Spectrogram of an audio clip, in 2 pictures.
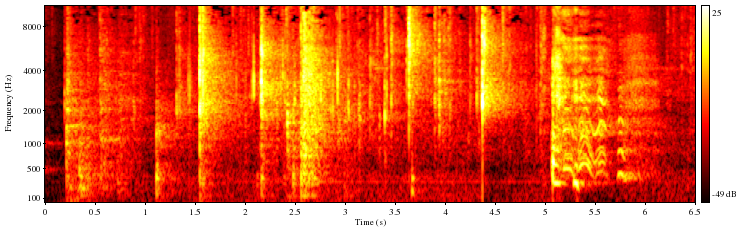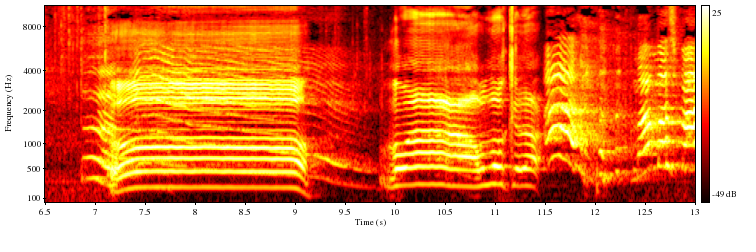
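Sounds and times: slime squelching and popping: 0.8s - 5.1s.

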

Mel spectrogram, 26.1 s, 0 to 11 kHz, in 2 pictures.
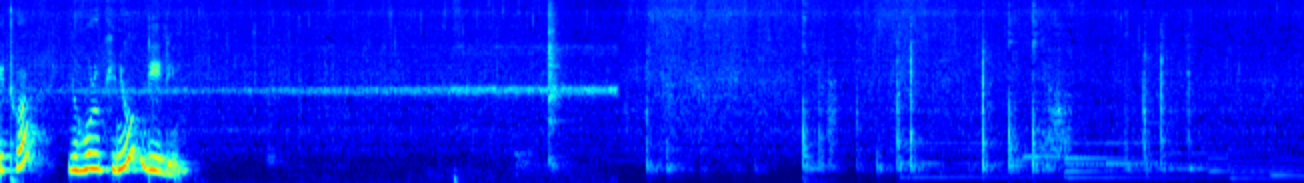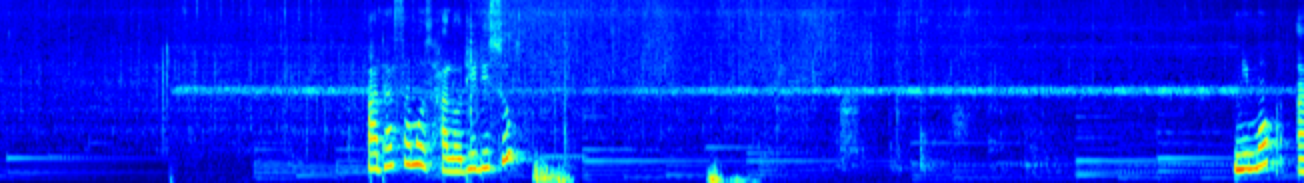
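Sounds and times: garlic sizzling in hot oil: 0.0s - 26.0s
steel spoon scraping a pan: 6.4s - 9.2s, 9.8s - 10.9s, 20.5s - 23.6s.

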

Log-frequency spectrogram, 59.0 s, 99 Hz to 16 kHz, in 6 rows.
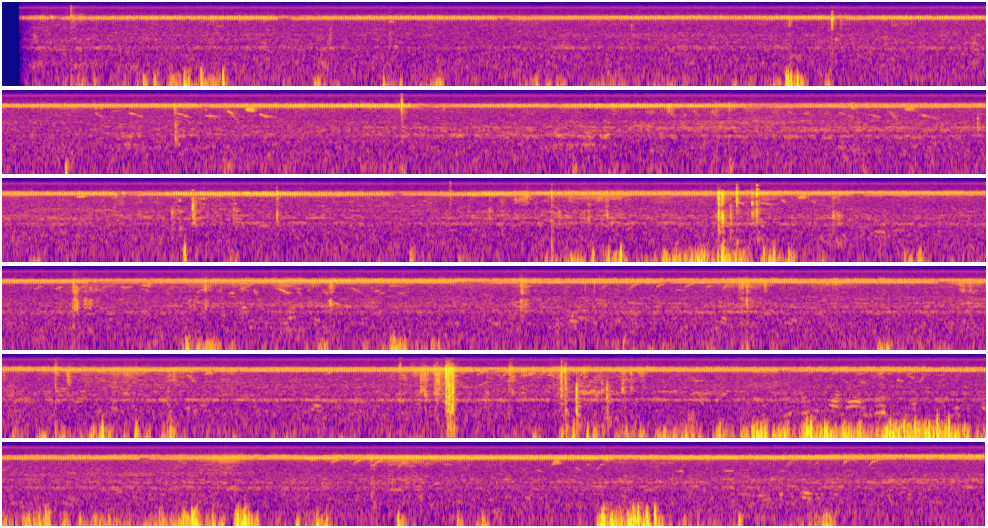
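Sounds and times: crickets trilling: 0.3s - 59.0s.

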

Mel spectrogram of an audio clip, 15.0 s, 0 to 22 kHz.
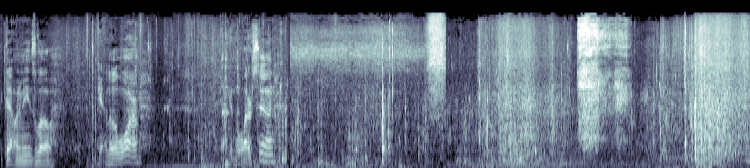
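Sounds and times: divers splashing into water: 13.2s - 15.0s.

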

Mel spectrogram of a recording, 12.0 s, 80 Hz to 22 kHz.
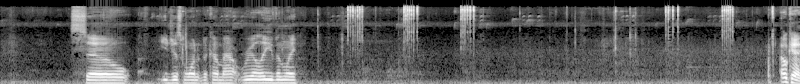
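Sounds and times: ratchet wrench clicking: 5.1s - 6.3s, 6.9s - 7.2s, 9.2s - 10.2s, 10.8s - 11.1s.

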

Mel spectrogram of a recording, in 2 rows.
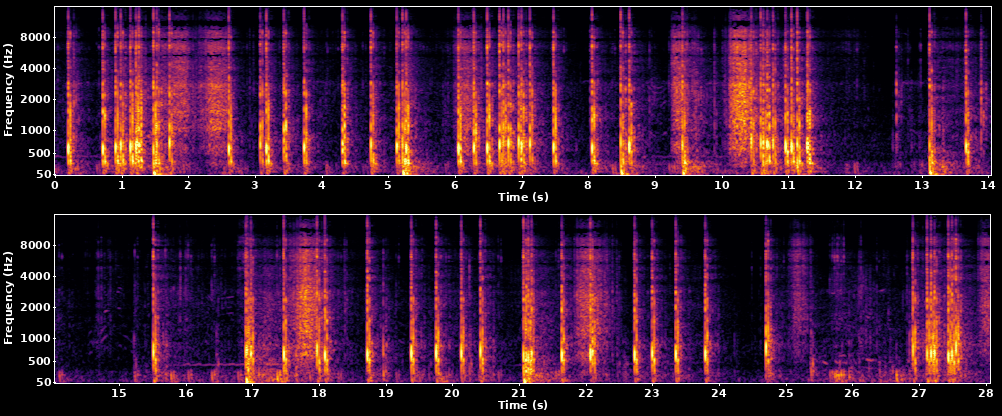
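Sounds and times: fireworks crackling: 0.0s - 28.0s
fireworks sharp bangs: 0.0s - 28.0s
fireworks deep booms: 15.1s - 24.0s.

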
